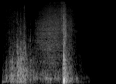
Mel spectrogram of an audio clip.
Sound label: Cardboard Box Stand, Foley, Cardboard, Box, Stand, On, Side; Materials; Blast Wave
